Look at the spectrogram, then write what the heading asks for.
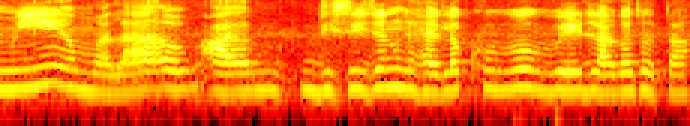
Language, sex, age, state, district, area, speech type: Marathi, female, 18-30, Maharashtra, Amravati, urban, spontaneous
